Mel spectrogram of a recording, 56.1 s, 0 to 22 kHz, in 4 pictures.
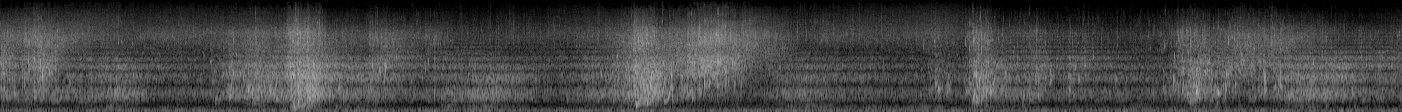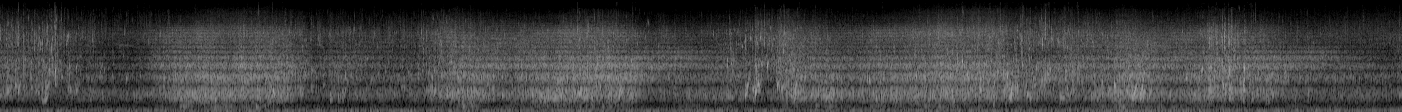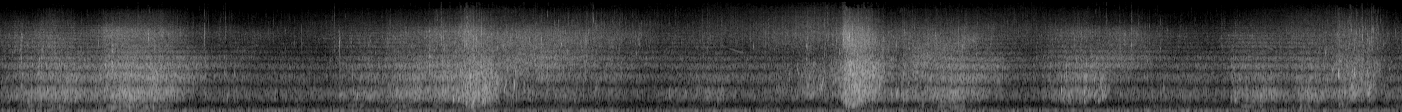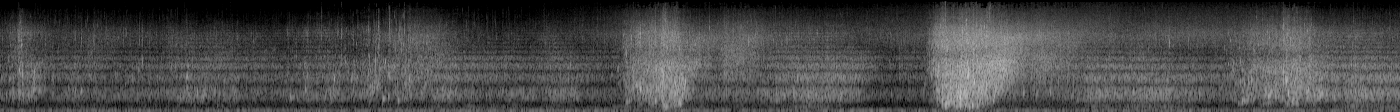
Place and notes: Baltic Sea, Nordstrand Dranske, Rügen - Tiny waves on sandy shore
late may, a calm sunny evening at a sandy shoreline, tiny waves rolling in, moving sand up and down, in and out
recorded with Olympus LS11, pluginpowered PUI-5024 mics, AB_50 stereo setup
Vorpommern-Rügen, Mecklenburg-Vorpommern, Deutschland, 30 May 2021, ~19:00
